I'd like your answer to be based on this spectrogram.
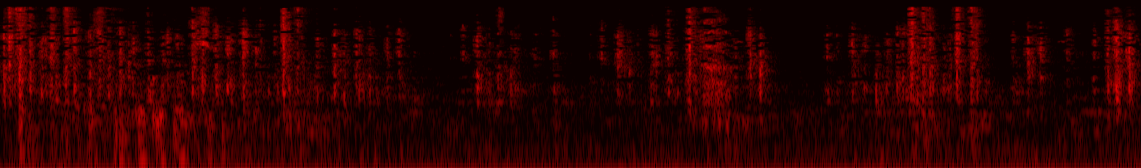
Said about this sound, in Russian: Печатаю? Компромат печатаю. Палки-палки, что я там печатаю? Компромат.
